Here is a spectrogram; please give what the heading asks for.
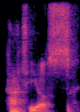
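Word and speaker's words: HATEOAS: hot, and it's called HATIOS. So what is HATIOS? Well, HATIOS is an acronym, stands for hypertext as the engine of application state. In terms of pronunciation, I always just think adios.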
